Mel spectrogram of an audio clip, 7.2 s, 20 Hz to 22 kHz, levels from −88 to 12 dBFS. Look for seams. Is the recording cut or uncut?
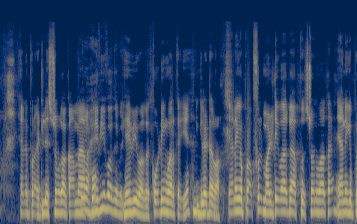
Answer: cut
